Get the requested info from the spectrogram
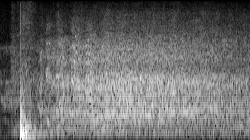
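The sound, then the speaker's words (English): A single thunk as a refrigerator door pulls open, followed by a steady, airy hiss that fills the rest of the moment without fading. “The first sign that something's wrong is when you hear this when you open the door.”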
